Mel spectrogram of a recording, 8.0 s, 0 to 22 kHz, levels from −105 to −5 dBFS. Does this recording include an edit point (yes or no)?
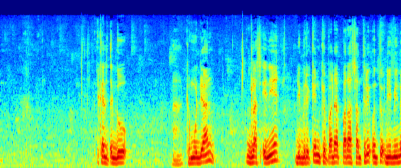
no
